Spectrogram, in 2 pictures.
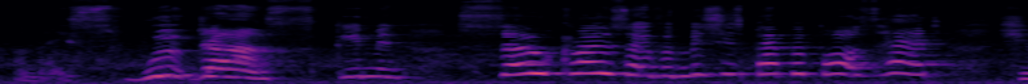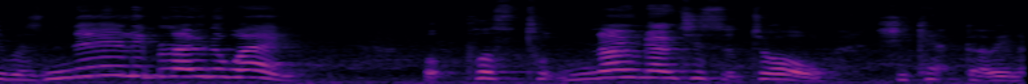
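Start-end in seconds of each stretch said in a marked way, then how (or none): none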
